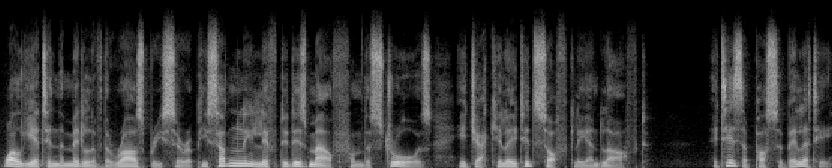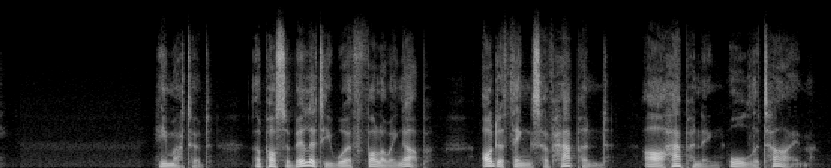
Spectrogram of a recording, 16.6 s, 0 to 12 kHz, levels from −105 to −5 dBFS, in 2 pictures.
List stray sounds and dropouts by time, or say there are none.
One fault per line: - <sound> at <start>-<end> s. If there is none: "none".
none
